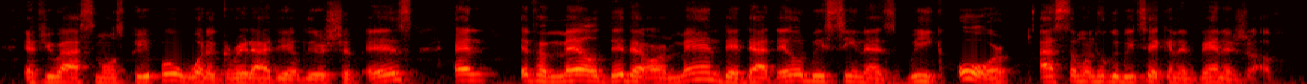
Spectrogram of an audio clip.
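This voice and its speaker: A man speaks at a very fast pace with a fairly high pitch. His tone is animated, and his pitch varies in an ordinary way. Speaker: political campaign director. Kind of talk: panel talk.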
